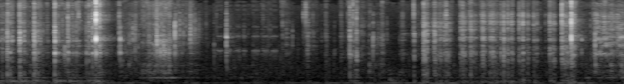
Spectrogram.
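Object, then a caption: Bar of soap scraped with a knife blade. A utility knife blade scrapes a dry, solid orange-yellow oval soap bar into thin strips, making quick, dry, crackly scratches with a bright, crisp edge. The scraping comes in bursts, goes almost quiet briefly in the middle, then picks up again in a steady run of short strokes.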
